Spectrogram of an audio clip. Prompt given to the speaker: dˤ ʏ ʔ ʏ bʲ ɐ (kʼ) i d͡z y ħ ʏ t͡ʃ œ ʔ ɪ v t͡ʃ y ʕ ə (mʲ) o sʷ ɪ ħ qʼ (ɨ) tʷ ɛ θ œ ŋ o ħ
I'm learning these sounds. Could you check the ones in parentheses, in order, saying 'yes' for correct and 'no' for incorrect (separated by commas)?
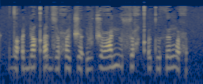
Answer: no, yes, no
